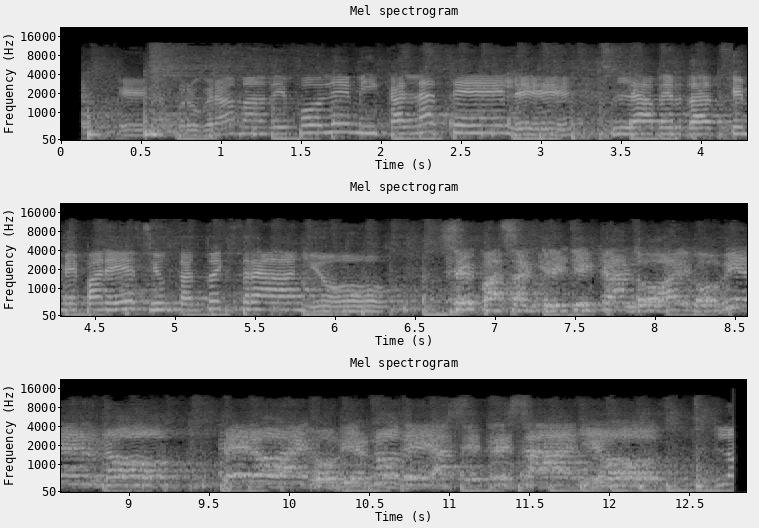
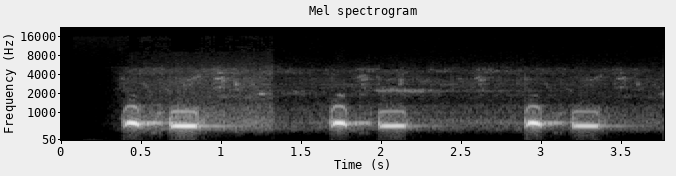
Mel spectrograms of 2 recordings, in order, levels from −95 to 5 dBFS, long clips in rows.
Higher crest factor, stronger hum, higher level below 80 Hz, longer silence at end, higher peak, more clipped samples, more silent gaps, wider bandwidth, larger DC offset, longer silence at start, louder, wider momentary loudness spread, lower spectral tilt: about the same, 18 dB vs 16 dB; neither; first, -46 dBFS vs -84 dBFS; second, 0.1 s vs 0.4 s; second, -10 dBFS vs 0 dBFS; neither; neither; first, 13 kHz vs 5 kHz; neither; second, 0.15 s vs 0.4 s; second, -28 LUFS vs -15 LUFS; second, 5 LU vs 9 LU; about the same, -4 dB/octave vs -3 dB/octave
